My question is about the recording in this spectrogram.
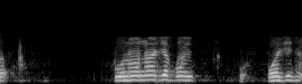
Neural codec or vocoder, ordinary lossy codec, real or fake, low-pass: vocoder, 44.1 kHz, 80 mel bands, Vocos; none; fake; 3.6 kHz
